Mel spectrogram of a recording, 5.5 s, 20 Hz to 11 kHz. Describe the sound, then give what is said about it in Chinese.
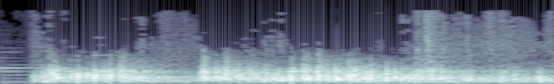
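Loud, sustained thunder sound effect from the stage play Leiyu 2014 (Thunderstorm 2014), made live by visible sound-effects artists using tools, rolls in after a brief quiet start, a deep continuous rumble with a fresh crack swelling again about two seconds in, filling the whole clip with no voices. “很明显，这是雷声，有风声。”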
